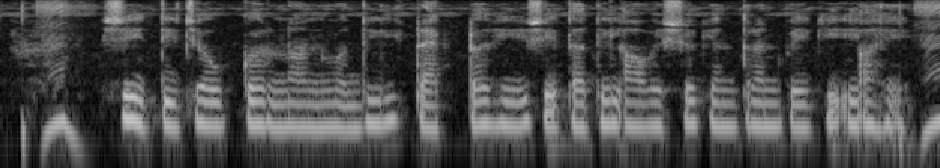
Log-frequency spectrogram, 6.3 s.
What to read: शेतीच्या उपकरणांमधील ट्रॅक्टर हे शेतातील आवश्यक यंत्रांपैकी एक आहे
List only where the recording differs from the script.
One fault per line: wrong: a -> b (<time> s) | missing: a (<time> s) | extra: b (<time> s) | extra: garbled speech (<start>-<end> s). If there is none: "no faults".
missing: एक (5.6 s)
